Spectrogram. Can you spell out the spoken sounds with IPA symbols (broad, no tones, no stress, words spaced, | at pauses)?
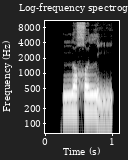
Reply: nːoχulːḭ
